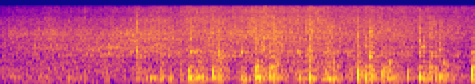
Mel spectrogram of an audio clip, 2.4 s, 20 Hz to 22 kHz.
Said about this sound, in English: tosses a handful of jalapenos in a screaming hot wok and mixes them into a chicken ginger stir fry. He's the owner and chef at Bowl of Flames, a Cambodian restaurant 30 miles east of Atlanta.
